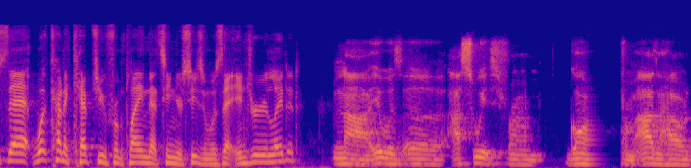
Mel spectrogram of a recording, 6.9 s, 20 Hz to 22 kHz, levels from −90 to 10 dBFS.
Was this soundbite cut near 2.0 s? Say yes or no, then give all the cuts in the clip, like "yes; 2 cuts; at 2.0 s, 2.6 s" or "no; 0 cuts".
no; 0 cuts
